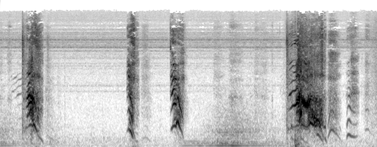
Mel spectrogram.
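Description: A video game character lets out several short, strained screams and gasps in separate bursts, with a low rumbling hum between them and a longer, louder cry near the end.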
